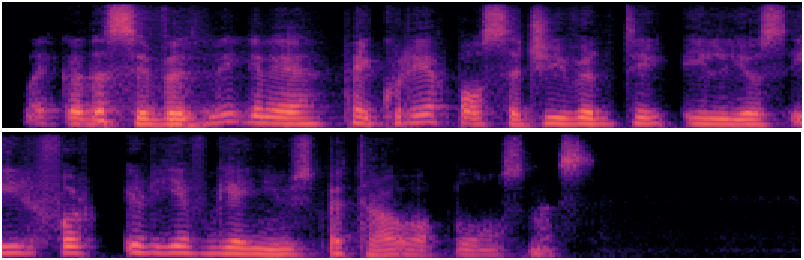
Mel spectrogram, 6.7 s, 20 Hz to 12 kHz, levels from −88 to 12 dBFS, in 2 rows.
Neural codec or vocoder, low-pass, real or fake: codec, 16 kHz in and 24 kHz out, 0.4 kbps, LongCat-Audio-Codec, fine tuned four codebook decoder; 10.8 kHz; fake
